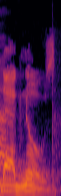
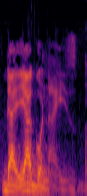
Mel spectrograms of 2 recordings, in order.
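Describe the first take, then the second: First: No extra vowel is inserted in the middle. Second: An extra vowel is inserted in the middle. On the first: The speaker calls it right. "That is the way to pronounce it" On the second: The speaker calls it wrong. "having what we call intrusions"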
